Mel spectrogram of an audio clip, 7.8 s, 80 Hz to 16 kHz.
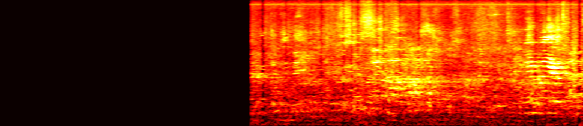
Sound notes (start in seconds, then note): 4.6 audience chuckles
